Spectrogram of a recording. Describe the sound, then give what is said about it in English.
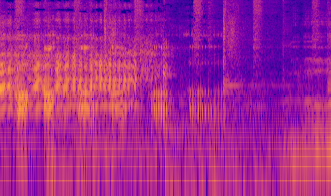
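A voice imitates a ghoul with loud, raspy, guttural growls and croaking groans, continuous for a few seconds before a strained moan that rises in pitch at the end. “I really like that sound effect. I feel like if I specialise in anything, it's a ghoul sound effect.”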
